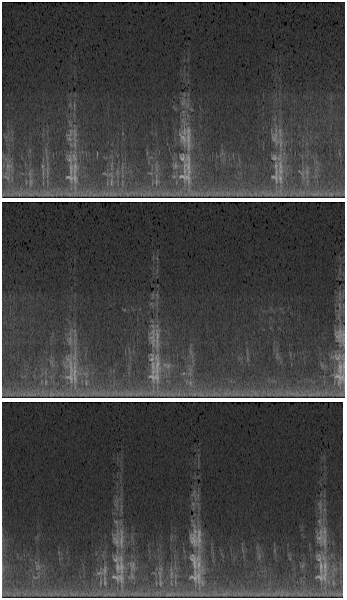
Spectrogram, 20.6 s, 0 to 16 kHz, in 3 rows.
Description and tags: Several magpies calling. Recorded with a Zoom H2.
